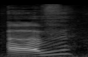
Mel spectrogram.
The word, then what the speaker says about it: of: E depois você pega esse of. A pronúncia é of. Com som de V. Não, a pronúncia é V. Mas tem um F. É V. A pronúncia é V, beleza?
